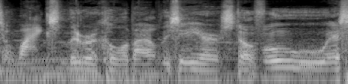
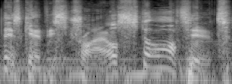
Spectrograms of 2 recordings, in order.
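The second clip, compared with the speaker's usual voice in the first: loud, put-on character voice; 4 semitones higher, 6 dB louder than usual. Voicing a game character opening the final trial: Monokuma voice. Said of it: "Monokuma voice".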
